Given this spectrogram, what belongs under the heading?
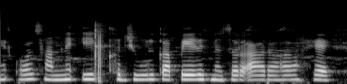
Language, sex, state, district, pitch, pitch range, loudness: Hindi, female, Gujarat, Valsad, 220 Hz, 215-225 Hz, -16 LUFS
